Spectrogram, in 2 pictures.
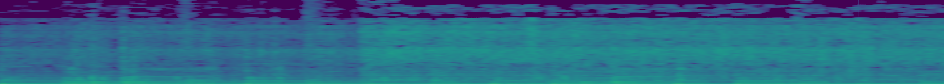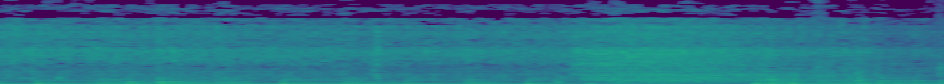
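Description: Pork and green pepper sizzling in a hot frying pan as they are stir-fried, under background music. About eight seconds in, the sizzle flares into a louder hiss as the mixed seasoning sauce is poured into the pan.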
